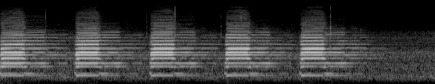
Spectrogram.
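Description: A car horn sounding in a regular series of short honks, about five of them evenly spaced at a little more than one a second, stopping shortly before the end.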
